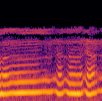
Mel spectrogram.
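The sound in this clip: A person's voice imitates a howl heard from across a lake, a call likened to a bonobo rather than a wolf or coyote. A sustained, steady, fairly quiet hoot wavers and dips twice near the end.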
